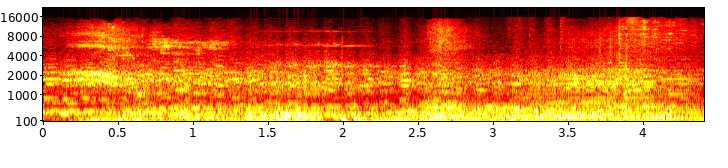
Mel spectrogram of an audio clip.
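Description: Animated action-film soundtrack: orchestral score under loud, dense action sound effects with a heavy low rumble.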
